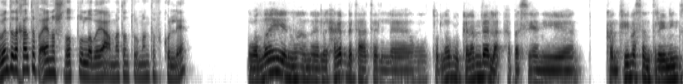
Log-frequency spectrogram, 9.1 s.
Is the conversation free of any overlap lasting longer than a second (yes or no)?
yes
